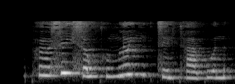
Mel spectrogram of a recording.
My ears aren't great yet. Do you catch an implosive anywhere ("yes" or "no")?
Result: no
